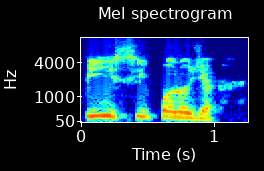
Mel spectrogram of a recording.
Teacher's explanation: É como se tivesse um I entre o P e S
